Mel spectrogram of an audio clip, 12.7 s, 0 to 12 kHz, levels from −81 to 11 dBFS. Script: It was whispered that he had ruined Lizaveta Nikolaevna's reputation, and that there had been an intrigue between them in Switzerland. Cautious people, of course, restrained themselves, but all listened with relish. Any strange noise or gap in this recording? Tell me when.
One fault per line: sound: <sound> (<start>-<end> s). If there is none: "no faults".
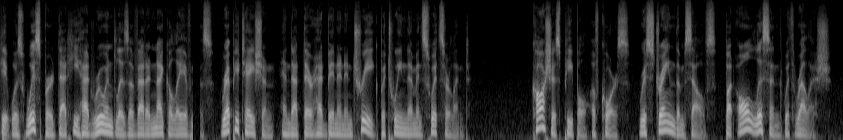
sound: dropout (2.9-3.0 s)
